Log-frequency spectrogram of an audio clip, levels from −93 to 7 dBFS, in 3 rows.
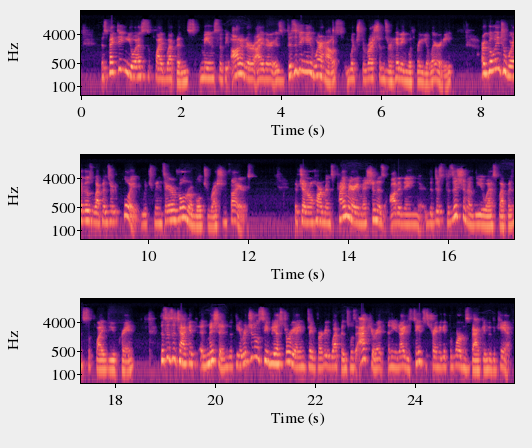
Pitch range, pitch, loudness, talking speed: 145-210 Hz, 175 Hz, -17 LUFS, 180 wpm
